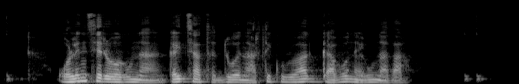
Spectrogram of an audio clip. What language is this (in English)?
Basque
